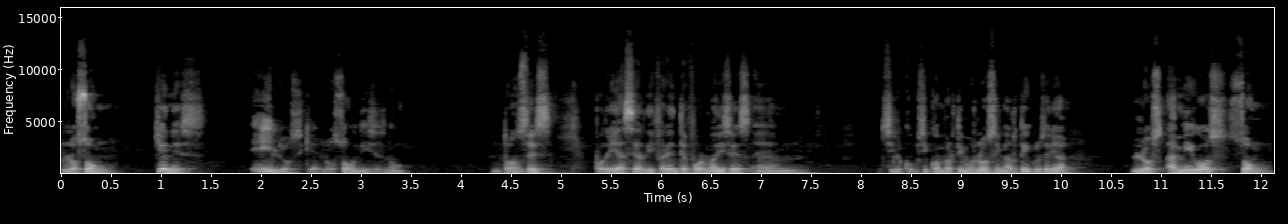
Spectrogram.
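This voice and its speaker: A man teaches a grammar lesson in a mellow, darkish voice. He works through the points step by step, stumbling and restarting words. He often pauses to check that his students follow. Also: fairly low pitch, husky.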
